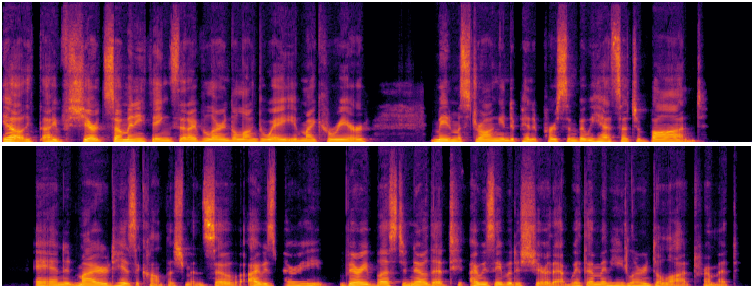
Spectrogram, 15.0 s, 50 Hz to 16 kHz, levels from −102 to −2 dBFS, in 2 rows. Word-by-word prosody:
you 220 - +6
know, 200 -4 +5
I've 185 -1 0
shared 165 -3 +3
so 185 -1 +4
many 180 -2 +4
things 160 -1 -1
that 160 - +1
I've 165 +2 0
learned 150 -1 +2
along 145 0 0
the 150 - -2
way 70 - +1
in 145 - -2
my 140 -1 0
career, 140 +1 +1 0.7
it - - -3
made 180 -1 +5
him 170 -1 0
a - - -1
strong, 155 -2 +1
independent 150 0 -2
person, 155 +1 0
but 160 0 +2
we 165 - 0
had 170 -1 0
such 175 -1 -2
a - - -4
bond 145 +2 0 0.8
and 155 -1 +1
admired 155 +3 +2
his 150 -3 0
accomplishments, - - -1
so, 75 0 0
I 160 - +3
was 170 -1 0
very 195 -1 -4 0.2
very 170 -3 +4
blessed 160 0 0
to 200 - -3
know 155 -4 +2
that 200 - -3 0.2
I 165 - +3
was 160 0 0
able 155 -1 +1
to - - -5
share - - -3
that 220 -1 -5
with 180 - -5
him, 155 -2 0
and 155 +1 -1
he 170 +1 -3
learned 180 +2 -2
a - - -2
lot - - -5
from - - -7
it. - - -10
160 Hz, 230 wpm, -24 LUFS, 150-175 Hz, 0.8 s, you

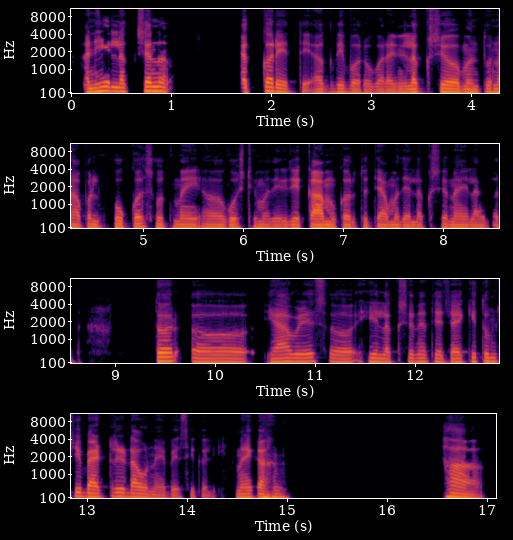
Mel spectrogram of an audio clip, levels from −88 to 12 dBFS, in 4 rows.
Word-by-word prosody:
आणि 130 +2 +5
हे 165 -2 +5
लक्षणं 165 +2 +4 0.8
चक्कर 160 +2 +2
येते, 125 -3 -1
अगदी 125 +3 -3
बरोबर. 110 -1 -3
आणि 115 +1 0
लक्ष 125 +3 -1
म्हणतो 120 -1 +3
ना 125 -2 +2
आपण, 115 +1 -1 0.2
फोकस 125 +2 0
होत 120 0 -2
नाही 115 0 +1
अ, 110 -2 -1
गोष्टीमध्ये 115 0 -2
जे 115 0 0
काम 110 -1 +5
करतो 110 0 -2
त्यामध्ये 110 -1 0
लक्ष 110 +3 -8
नाही 110 -2 -1
लागत. 105 +2 -6 0.8
तर 160 0 +6 0.2
अ, 145 - 0 0.7
ह्यावेळेस 145 +2 0
अ, 130 -2 -1 0.2
हे 145 -1 0
लक्षणं 140 +2 -3
त्याची 130 -2 -2
आहे 130 - +1
की 150 - 0
तुमची 150 +1 +1
बॅटरी 140 +3 +1
डाउन 125 -4 +1
आहे 105 -1 -5
बेसिकली 105 -1 -9 0.2
नाही 125 +1 +1
का? 120 - +6 1.8
हां. 130 -6 +3
120 Hz, 145 wpm, -23 LUFS, 110-140 Hz, 1.8 s, तर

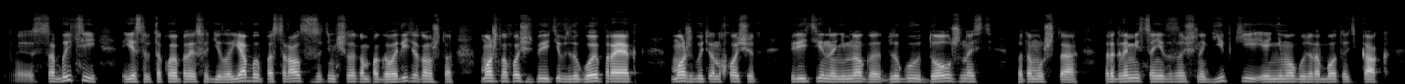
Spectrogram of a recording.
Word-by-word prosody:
э, - - -10
событий, 160 0 -3 0.2
если 135 +1 0
бы 120 - -11
такое 135 0 +1
происходило, 125 -2 -2
я 145 +6 +6
бы 155 0 -2
постарался 140 0 0
с - - -6
этим 135 +2 -8
человеком 135 -1 -3
поговорить 125 +5 +1
о 140 - -1
том, 135 -1 +1
что 115 0 -6 0.3
может 150 -2 +4
он 145 - -1
хочет 140 -4 -1
перейти 140 +1 -2
в 130 - -6
другой 135 +3 +4
проект, 140 -2 +8 0.3
может 140 +1 +3
быть 135 -1 -6
он 130 -1 -1
хочет 130 -1 -2 0.3
перейти 140 +2 -1
на 135 -2 +1
немного 130 -2 0
другую 135 +4 -4
должность. 135 +2 -1 0.2
Потому 130 +2 -2
что 115 -2 0 0.2
программисты 140 +1 0
они 135 0 0
достаточно 130 0 -5
гибкие 145 +4 -7
и 130 - -2
они 130 +1 -1
могут 130 -2 -1
работать 125 -2 -2
как - - +2
135 Hz, 185 wpm, -24 LUFS, 125-140 Hz, 0.3 s, проект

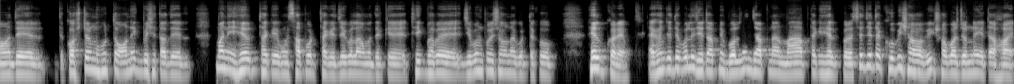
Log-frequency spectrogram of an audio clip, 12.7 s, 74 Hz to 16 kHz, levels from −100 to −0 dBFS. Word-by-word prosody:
আমাদের 140 0 +3 0.4
তে - - -12
কষ্টের 160 +6 +1
মুহূর্তে 170 0 -1
অনেক 190 +4 -2
বেশি 165 0 -2
তাদের 145 -1 0 0.5
মানে 205 -2 +4
হেল্প 185 0 +4
থাকে 160 -1 0
এবং 145 - -2
সাপোর্ট 155 0 0
থাকে 140 -2 0
যেগুলা 150 0 +1
আমাদেরকে 135 0 -4 0.2
ঠিকভাবে 155 -2 0 0.3
জীবন 155 +4 -1
পরিচালনা 165 -3 -2
করতে 140 0 -5
খুব 140 -2 -1 0.5
হেল্প 205 -1 +8
করে। 130 -5 +4 0.4
এখন 170 +5 +3
যদি 195 +1 +2
বলি 210 - +3
যেটা 170 0 +2
আপনি 175 +2 -4
বললেন, 165 +5 +3
যে - - +4
আপনার 160 -1 -1
মা 140 - +2
আপনাকে 150 0 -5
হেল্প 145 -2 0
করেছে, 140 +6 0
যেটা 240 0 +3
খুবই 200 +2 0
স্বাভাবিক 165 0 +2
সবার 155 0 +2
জন্যই 155 0 +1
এটা 145 - +1
হয়। 130 -1 +2
155 Hz, 195 wpm, -23 LUFS, 145-175 Hz, 0.5 s, হেল্প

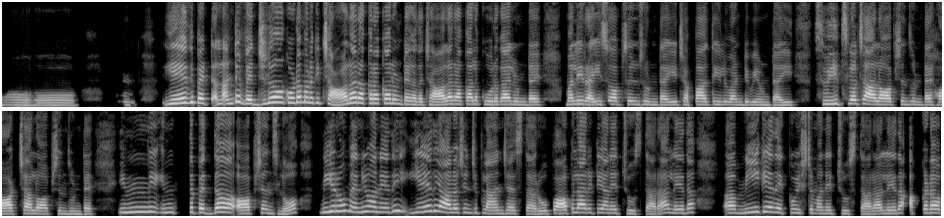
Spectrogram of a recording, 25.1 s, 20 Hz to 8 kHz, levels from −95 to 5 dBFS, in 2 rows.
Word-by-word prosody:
ఓహో! 190 -2 -9 1.1
హ్మ్. - - -15 0.6
ఏది 375 +3 +6
పెట్టాలి 335 -3 +3
అంటే 320 +9 +2
వెజ్‌లో 300 - +4 0.2
కూడా 375 +1 +7
మనకి 380 -2 -1
చాలా 260 - +7
రకరకాలుంటాయి 325 -5 +3
కదా, 225 -1 0
చాలా 220 +4 +6
రకాల 265 0 +2
కూరగాయలుంటాయి. 240 -2 0 0.4
మళ్ళీ 250 +3 0
రైస్ 240 +1 +1
ఆప్షన్స్ 250 -1 -8
ఉంటాయి. 215 0 -4
చపాతీలు 230 0 -1
వంటివి 220 0 -5
ఉంటాయి. 200 0 -5 0.4
స్వీట్స్‌లో 290 +2 0
చాలా 250 -4 +6
ఆప్షన్స్ 235 +1 -11
ఉంటాయి. 225 +1 -4
హాట్ 220 0 +3
చాలా 230 -2 0
ఆప్షన్స్ 215 -1 -13
ఉంటాయి. 205 0 -7 0.4
ఇన్ని 360 +3 -4
ఇంత 320 0 -13
పెద్ద 300 -4 0 0.4
ఆప్షన్స్‌లో 245 -3 -4 0.4
మీరు 405 +4 -1
మెన్యూ 365 +2 -5
అనేది 345 +5 -4 0.3
ఏది 415 +1 -3
ఆలోచించి 305 0 -3
ప్లాన్ 235 -1 -4
జేస్తారు? 220 -3 -6 0.2
పాపులారిటీ 300 +4 +3
అనేది 270 -2 -9
చూస్తారా 220 0 -5
లేదా 275 +4 -4 0.5
ఆహ్, 275 0 0
మీకేది 360 +1 -3
ఎక్కువ 285 -2 -11
ఇష్టం 275 +1 -9
అనేది 240 -1 -10
చూస్తారా? 215 -1 -5
లేదా 245 +3 -4 0.2
అక్కడ 280 +4 -6
250 Hz, 125 wpm, -21 LUFS, 225-310 Hz, 1.1 s, కూడా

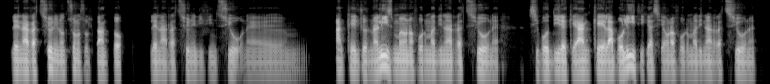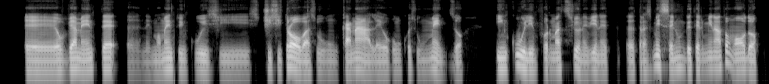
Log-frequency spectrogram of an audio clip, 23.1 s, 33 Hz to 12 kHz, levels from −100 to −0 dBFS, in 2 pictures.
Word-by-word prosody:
le 95 -1 0
narrazioni 90 +2 +1
non 85 0 -6
sono - - -6
soltanto 80 -1 -4 0.4
le 85 - -3
narrazioni 80 +1 -7
di 80 0 -17
finzione; 80 0 -11 0.2
ehm, - - -20 0.6
anche 90 - 0
il 85 - -2
giornalismo 90 +2 +2
è - - +3
una 85 -1 0
forma 90 0 -5
di 85 +1 -10
narrazione; 85 0 -3 0.5
si - - -11
può 85 -2 0
dire 90 0 +1
che 85 - -4
anche 85 0 +5
la 85 0 +6
politica 90 -2 +1
sia 85 +1 -9
una 85 0 -1
forma 85 -1 -10
di 80 0 -9
narrazione. 80 -1 -6 0.6
Ehm, 90 -1 +3
ovviamente, 100 +2 +3
ehm, 85 -1 -19
nel 80 0 -17
momento 95 +3 -1
in 90 -2 -7
cui 90 -1 -3
si 85 0 -11
s - - -19
ci - - -2
si - - -5
trova 85 -2 +8
su 90 +3 -13
un 85 -1 -14
canale 85 -3 +4
o 85 0 -4
comunque 90 -1 -11
su 90 - -17
un 90 0 -14
mezzo, 95 -6 -1 0.5
in 105 0 +2
cui 120 -6 +2
l'informazione 100 0 -2
viene, 90 -1 0 0.3
ehm, 85 0 -4
trasmessa 100 +4 0
in 95 - 0
un 110 0 -6
determinato 100 +2 +1
modo, 95 -2 +2
90 Hz, 155 wpm, -27 LUFS, 85-95 Hz, 0.6 s, trova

